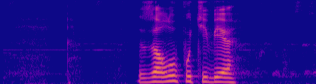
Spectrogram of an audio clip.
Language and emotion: Russian, neutral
